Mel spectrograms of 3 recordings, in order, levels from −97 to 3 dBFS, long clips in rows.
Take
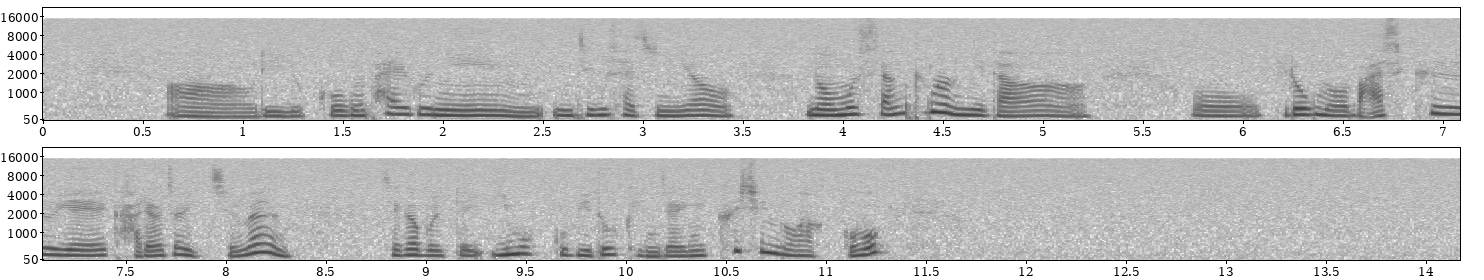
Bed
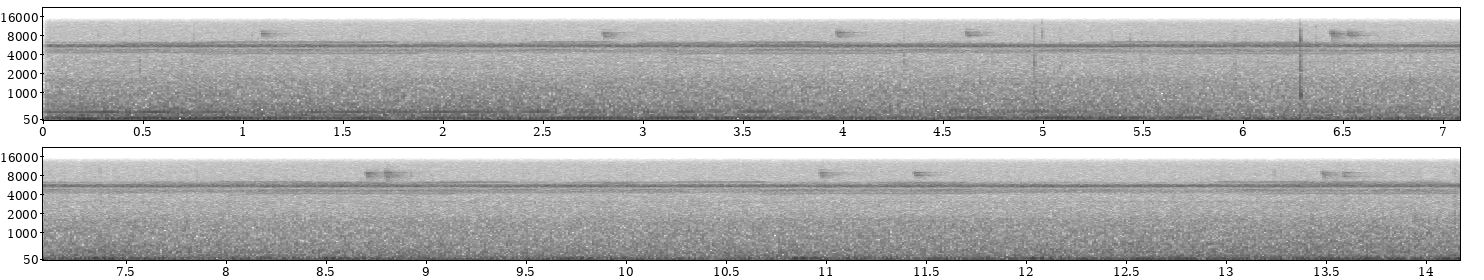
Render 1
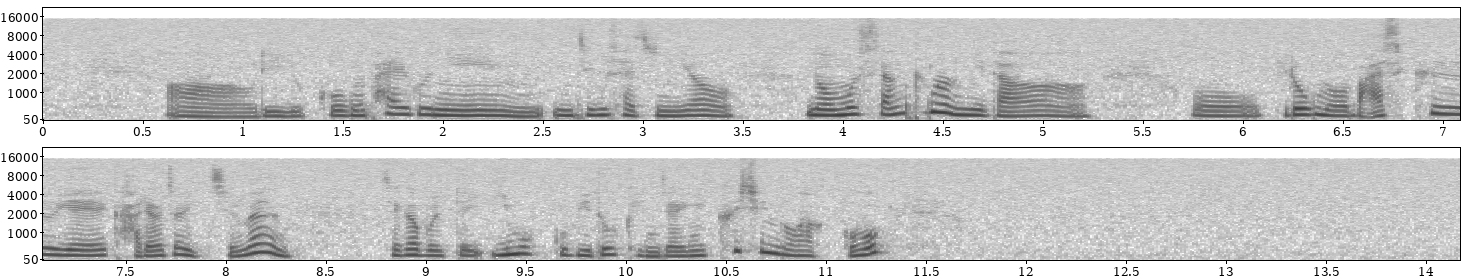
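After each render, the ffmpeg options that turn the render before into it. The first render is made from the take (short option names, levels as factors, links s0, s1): -af "afftdn=nr=6:nf=-48"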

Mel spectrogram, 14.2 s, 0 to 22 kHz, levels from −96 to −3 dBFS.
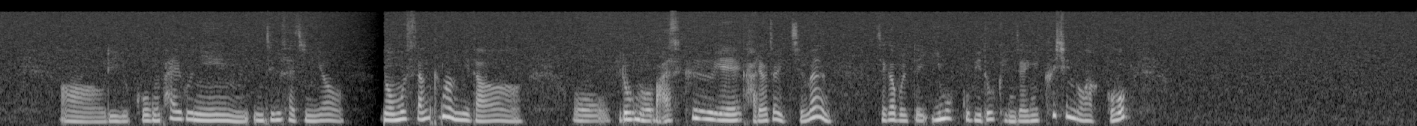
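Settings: -filter_complex "[0:a]asettb=1/sr,asplit=3[s0][s1][s2];[s0]atrim=end=5.804[s3];[s1]atrim=start=5.8:end=7.58,asetpts=PTS-STARTPTS,afade=t=in:d=0.004:c=qsin,afade=t=out:st=1.776:d=0.004:c=qsin,asplit=2[s4][s5];[s5]adelay=27,volume=0.501[s6];[s4][s6]amix=inputs=2:normalize=0,atrim=end_sample=78498[s7];[s2]atrim=start=7.576[s8];[s3][s7]acrossfade=d=0.004:c1=hsin:c2=qsin[s9];[s9][s8]acrossfade=d=0.004:c1=qsin:c2=hsin,asplit=2[s10][s11];[s10]atrim=end=3.85,asetpts=PTS-STARTPTS,afade=t=out:st=3.04:d=0.81[s12];[s11]atrim=start=3.85,asetpts=PTS-STARTPTS,afade=t=in:d=0.004:c=hsin[s13];[s12][s13]concat=n=2:v=0:a=1"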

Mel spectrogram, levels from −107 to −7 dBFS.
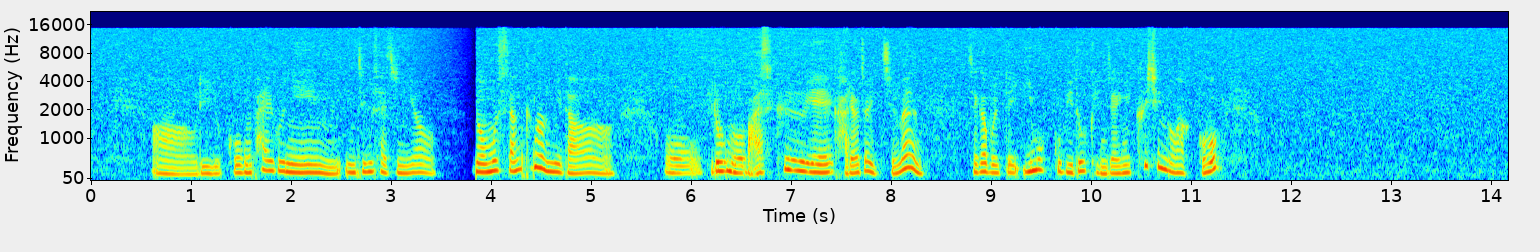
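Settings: -af anull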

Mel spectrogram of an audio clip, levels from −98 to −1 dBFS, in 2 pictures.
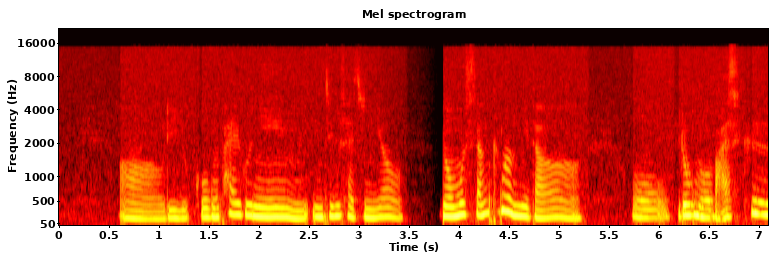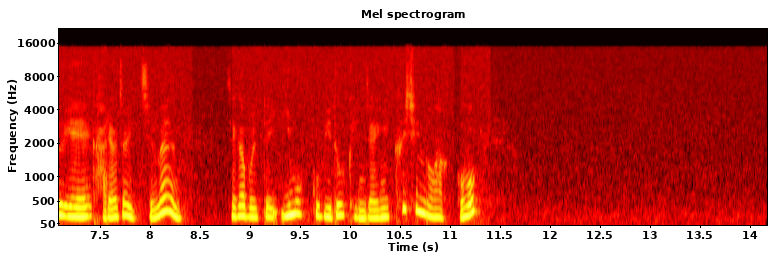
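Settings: -af "agate=range=0.501:threshold=0.00562:ratio=16:detection=peak,lowshelf=f=460:g=11.5"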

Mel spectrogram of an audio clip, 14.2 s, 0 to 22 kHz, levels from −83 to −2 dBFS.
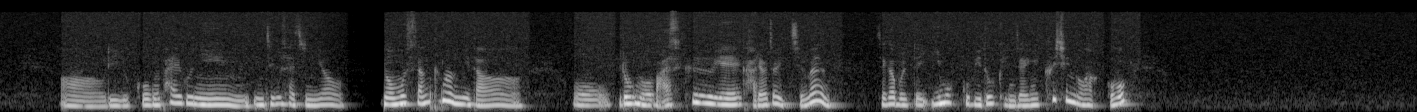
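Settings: -af "highpass=f=120:p=1,bandreject=f=50:t=h:w=6,bandreject=f=100:t=h:w=6,bandreject=f=150:t=h:w=6,bandreject=f=200:t=h:w=6"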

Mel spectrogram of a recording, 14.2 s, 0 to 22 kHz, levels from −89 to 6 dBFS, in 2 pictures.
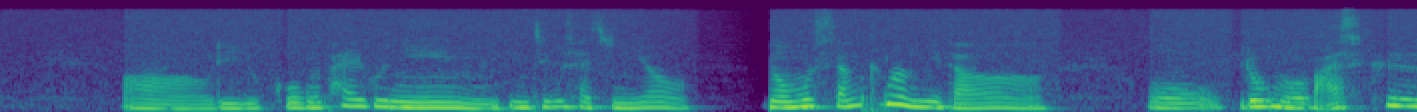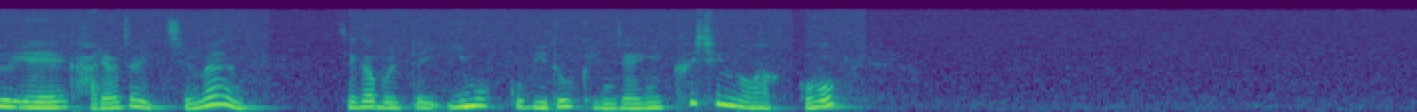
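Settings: -af "volume=1.88"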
